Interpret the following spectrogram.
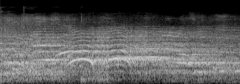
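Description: Children shouting and cheering, several high voices overlapping, with a few loud rising-and-falling calls in the middle.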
